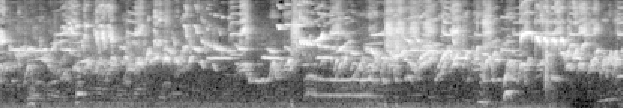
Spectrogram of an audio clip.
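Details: Bowing white-rumped shama with a richly filled song of imitations: squawky bursts, clicks and sustained whistles, ending with a short gap of near silence.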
